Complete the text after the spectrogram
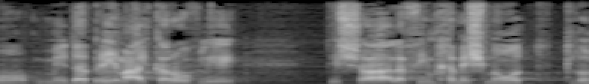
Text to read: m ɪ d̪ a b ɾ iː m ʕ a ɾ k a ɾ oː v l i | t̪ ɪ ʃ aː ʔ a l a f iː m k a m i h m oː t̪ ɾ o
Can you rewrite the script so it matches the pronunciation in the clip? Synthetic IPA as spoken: m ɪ d̪ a b ɾ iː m ʕ a l k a ɾ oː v l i | t̪ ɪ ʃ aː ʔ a l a f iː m x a m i ʃ m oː t̪ l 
